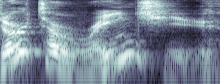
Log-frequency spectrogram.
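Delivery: acted, affronted, put-out tone. Retelling a prisoner's reply to an interrogator, mock-offended. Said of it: "sounds kind of offended and goes".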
